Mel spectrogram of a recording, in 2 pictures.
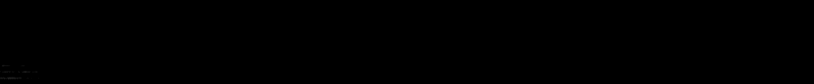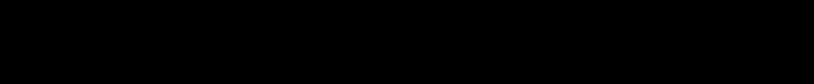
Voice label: MS Vox Main, Mysterious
